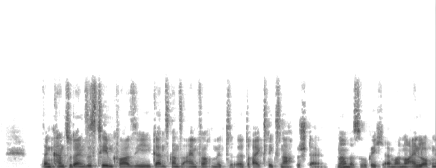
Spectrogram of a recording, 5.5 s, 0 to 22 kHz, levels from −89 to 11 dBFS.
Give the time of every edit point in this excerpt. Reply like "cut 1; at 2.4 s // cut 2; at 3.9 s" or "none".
none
